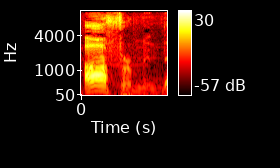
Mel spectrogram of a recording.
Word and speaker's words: Offerman: It's Overman. O-F-F. – Sure, Nick Oldman. – O-F-F-E-R. – Offerman. Yeah, something like that. – I guess you could pronounce it Offerman. – Offerman, that's it.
